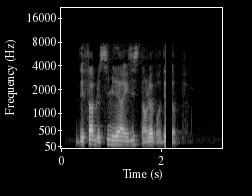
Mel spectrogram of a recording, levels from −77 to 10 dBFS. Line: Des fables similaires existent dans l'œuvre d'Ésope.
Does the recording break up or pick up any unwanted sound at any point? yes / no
yes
